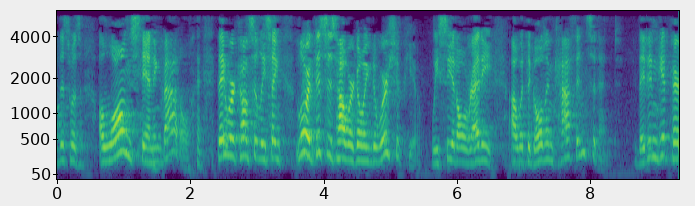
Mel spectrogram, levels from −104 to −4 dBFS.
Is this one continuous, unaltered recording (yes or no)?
yes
